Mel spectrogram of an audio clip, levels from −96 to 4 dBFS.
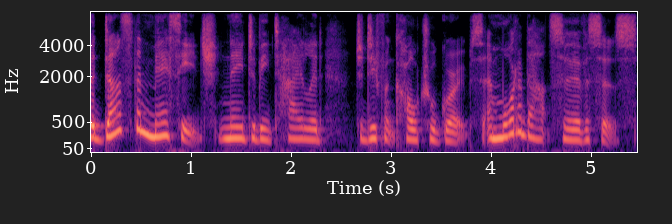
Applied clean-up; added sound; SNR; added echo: none; none; none; none.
